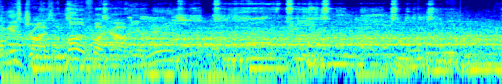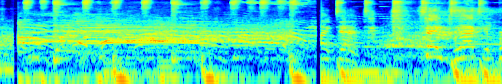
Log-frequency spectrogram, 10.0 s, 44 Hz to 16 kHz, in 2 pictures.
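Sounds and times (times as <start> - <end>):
crowd screaming and cheering: 0.0 - 10.0
music with heavy bass beat: 5.1 - 10.0.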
